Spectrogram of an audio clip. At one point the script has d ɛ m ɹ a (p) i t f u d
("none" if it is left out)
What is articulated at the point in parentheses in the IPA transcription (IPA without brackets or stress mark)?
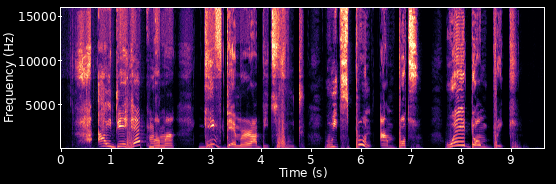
b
